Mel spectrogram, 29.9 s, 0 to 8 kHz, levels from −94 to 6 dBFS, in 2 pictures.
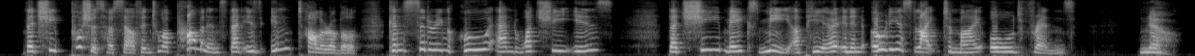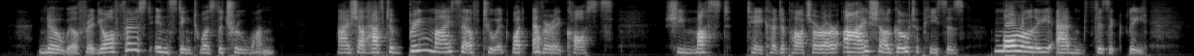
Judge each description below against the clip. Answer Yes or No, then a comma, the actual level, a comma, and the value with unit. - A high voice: Yes, high, 230 Hz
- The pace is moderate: No, slow, 130 wpm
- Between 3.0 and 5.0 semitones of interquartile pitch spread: No, wide, 5.5 semitones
